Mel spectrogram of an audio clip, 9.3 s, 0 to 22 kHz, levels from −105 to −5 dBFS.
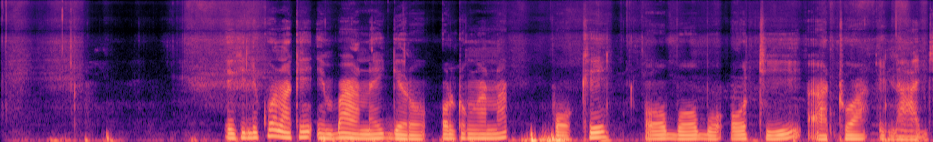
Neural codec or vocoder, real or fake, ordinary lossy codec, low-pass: none; real; none; none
